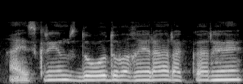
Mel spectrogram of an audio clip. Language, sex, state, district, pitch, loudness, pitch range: Hindi, female, Delhi, New Delhi, 205 Hz, -13 LUFS, 200-210 Hz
